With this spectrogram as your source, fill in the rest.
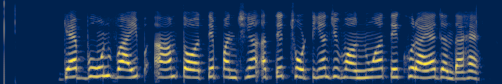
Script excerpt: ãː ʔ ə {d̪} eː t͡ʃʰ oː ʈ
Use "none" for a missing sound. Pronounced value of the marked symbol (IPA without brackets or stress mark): t̪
